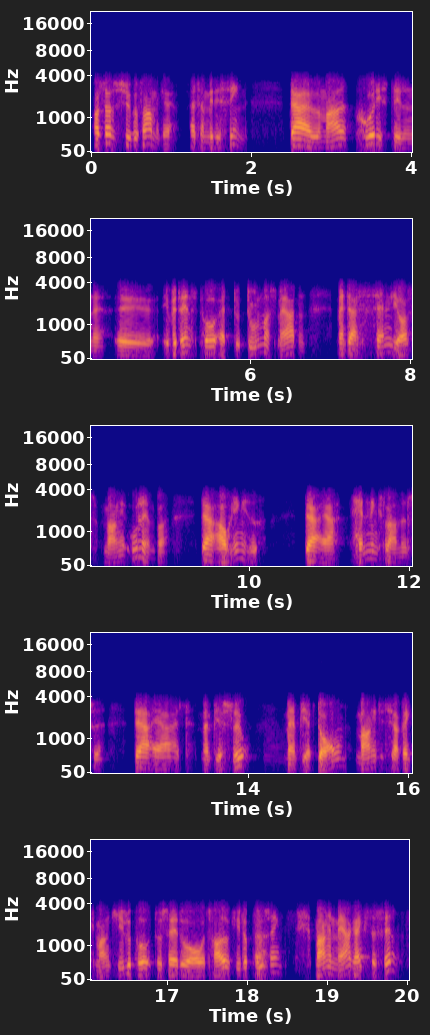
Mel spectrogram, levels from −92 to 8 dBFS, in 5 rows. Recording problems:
phone-call audio; poor line

